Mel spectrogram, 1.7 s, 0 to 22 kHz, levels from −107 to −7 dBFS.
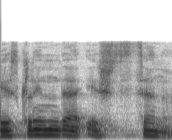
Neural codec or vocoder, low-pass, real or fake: none; 7.2 kHz; real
